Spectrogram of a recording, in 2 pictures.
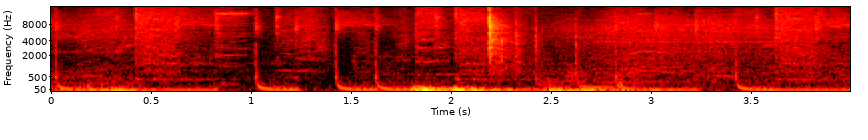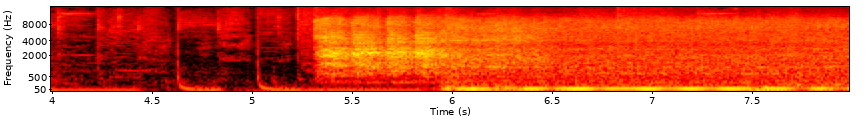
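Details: Honda CBF1000 motorcycle with 46,748 miles starts after a few clicks and settles into a steady, even low hum with no knocks or rattles: normal, healthy idle.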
